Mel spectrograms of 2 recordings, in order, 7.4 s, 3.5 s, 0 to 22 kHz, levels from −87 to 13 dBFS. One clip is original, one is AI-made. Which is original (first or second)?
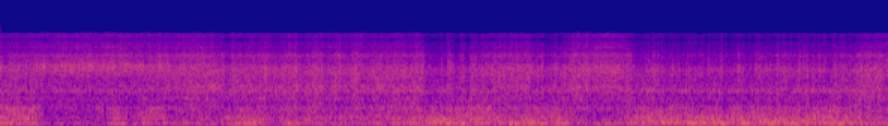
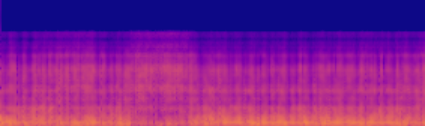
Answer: first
